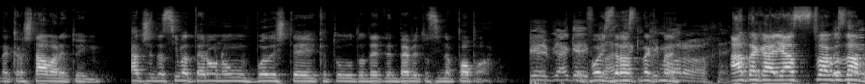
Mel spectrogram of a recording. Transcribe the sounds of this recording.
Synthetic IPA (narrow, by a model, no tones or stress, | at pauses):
nɐkɾɐʃt̪avɐnɛt̪oim | at͡ʃɛd̪ɐsimɐt̪ɛɾɔnɐumvbɤd̪ɛʃt̪ɛkɐt̪ɔd̪ɐd̪ɛt̪ɛbɛbɛt̪osinɐpɔpə | kɐvɔizɾast̪nɐxmɛat̪ɐkajast̪ovaɡoznam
